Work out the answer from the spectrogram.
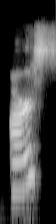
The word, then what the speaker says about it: Arce: And Group 15 consists of myself, Grace Arce. Did I pronounce that right?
